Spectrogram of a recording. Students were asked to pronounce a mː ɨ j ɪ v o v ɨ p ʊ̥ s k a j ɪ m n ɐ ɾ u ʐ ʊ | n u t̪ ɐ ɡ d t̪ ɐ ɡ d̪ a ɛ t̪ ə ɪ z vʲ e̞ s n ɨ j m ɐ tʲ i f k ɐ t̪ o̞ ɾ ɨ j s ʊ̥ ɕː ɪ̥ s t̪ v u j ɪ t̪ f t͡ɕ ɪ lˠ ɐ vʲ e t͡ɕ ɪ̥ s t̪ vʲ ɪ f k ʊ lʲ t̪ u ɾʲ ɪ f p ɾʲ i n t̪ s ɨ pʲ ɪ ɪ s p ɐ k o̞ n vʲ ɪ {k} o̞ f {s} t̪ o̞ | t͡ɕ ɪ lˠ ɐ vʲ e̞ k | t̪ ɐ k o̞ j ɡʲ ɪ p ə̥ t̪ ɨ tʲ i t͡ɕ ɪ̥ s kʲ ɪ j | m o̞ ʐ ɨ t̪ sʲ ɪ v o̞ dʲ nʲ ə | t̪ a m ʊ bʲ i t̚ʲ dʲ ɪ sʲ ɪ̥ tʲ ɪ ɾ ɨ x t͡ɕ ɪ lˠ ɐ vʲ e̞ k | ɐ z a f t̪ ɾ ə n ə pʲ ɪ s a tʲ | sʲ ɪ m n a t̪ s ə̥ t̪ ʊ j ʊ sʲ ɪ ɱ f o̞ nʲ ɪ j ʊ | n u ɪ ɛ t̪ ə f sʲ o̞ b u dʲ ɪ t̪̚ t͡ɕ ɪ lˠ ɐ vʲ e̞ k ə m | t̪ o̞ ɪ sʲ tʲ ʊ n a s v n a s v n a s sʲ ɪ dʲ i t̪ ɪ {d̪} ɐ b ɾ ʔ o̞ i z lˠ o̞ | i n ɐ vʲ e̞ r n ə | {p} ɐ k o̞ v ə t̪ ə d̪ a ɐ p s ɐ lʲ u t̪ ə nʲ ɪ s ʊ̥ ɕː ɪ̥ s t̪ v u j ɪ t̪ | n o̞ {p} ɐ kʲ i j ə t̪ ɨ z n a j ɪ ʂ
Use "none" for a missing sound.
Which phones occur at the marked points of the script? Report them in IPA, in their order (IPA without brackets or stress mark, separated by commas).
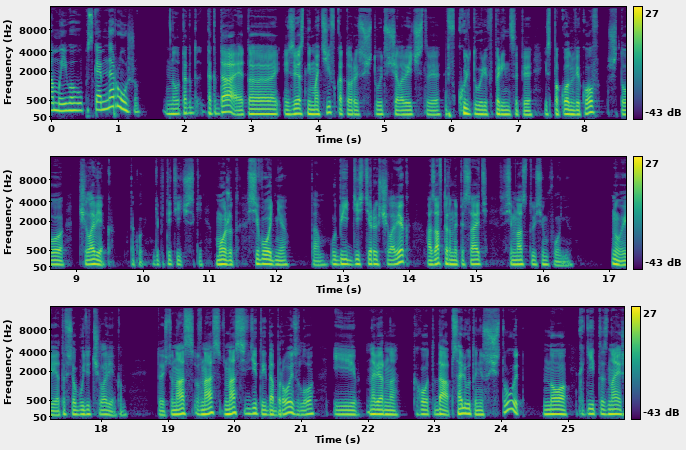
k, ʂ, d̪, k, k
